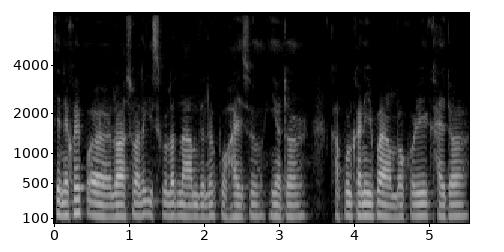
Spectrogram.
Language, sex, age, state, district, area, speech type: Assamese, male, 60+, Assam, Nagaon, rural, spontaneous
